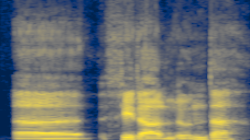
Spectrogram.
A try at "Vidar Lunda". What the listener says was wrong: Oh, and it's a R, not an L. Yeah, Vidar Lunda. Vidar Lunda.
